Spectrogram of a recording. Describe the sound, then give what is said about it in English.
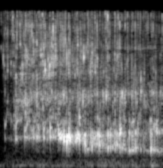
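Water is poured steadily into a glass, a bright continuous splashing stream heard for about two seconds, with no talking. “Sound number two was water being poured into a glass.”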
